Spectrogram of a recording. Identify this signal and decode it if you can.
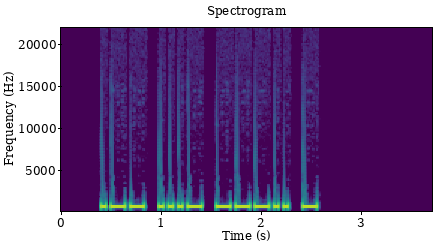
Morse code, heard as a keyed tone, about 25 wpm, 700 Hz. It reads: WV8T
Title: USA Call Signs - 4 Characters - 6x Character Spacing - 25wpm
